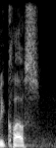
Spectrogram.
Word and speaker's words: Klaus: Really quick, I think that's supposed to be Klaus. – What's that? – It is Klaus. Yeah. You're right. Yeah, not yeah. Klaus. – Just pronunciation.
